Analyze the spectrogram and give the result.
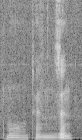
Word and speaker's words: Mortensen: Naja, ihr wisst schon, ähm, alle DVDs vom Lachsfischen in Island von Henrik Mortensen. Ich hoffe, ich habe das richtig ausgesprochen. Mortensen. Ja, genau.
